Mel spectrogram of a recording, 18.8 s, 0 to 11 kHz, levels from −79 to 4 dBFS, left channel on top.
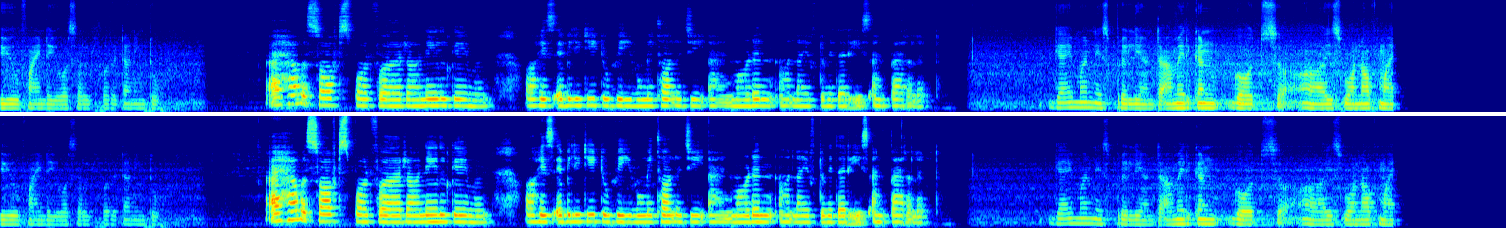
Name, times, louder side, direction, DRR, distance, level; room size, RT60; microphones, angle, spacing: voice 1, 0.0-2.6 12.1-17.4, left 4 dB, 30° left, 0.3 m, -32 dB
voice 2, 3.3-11.5, right 3 dB, 55° right, 0.5 m, -24 dB
6.2 x 2.2 x 3.3 m
head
